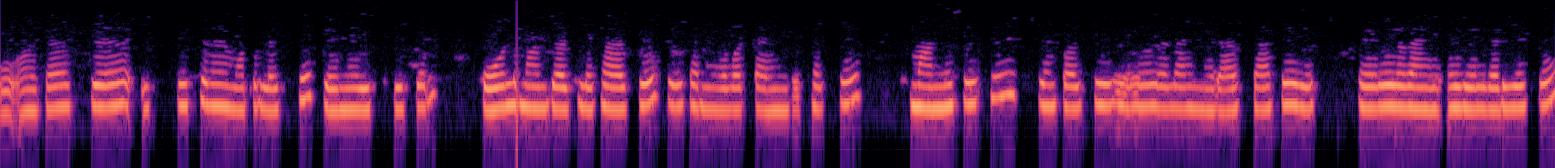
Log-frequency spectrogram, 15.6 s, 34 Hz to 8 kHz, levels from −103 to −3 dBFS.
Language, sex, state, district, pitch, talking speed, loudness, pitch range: Bengali, female, West Bengal, Malda, 245 Hz, 110 wpm, -31 LUFS, 235-260 Hz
